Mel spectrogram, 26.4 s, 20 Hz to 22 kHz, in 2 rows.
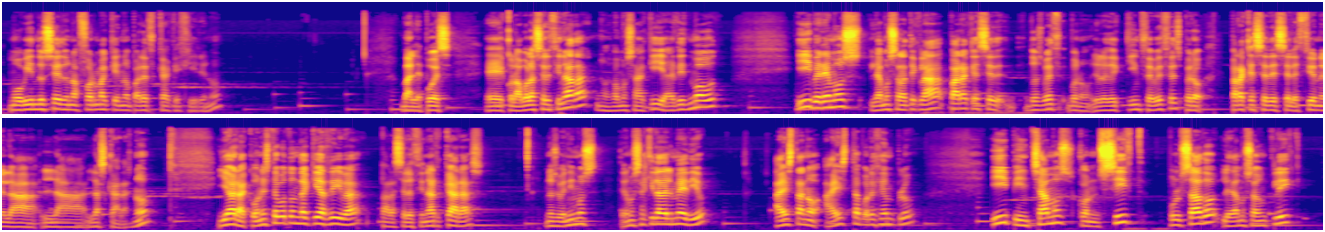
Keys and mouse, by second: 6.1 click, 9.2 a, 9.6 a, 9.8 a, 25.7 shift+click.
